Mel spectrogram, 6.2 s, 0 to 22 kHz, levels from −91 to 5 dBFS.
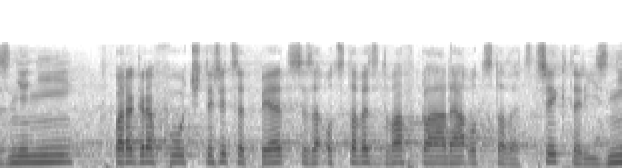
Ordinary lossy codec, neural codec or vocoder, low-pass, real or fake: MP3, 64 kbps; none; 7.2 kHz; real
